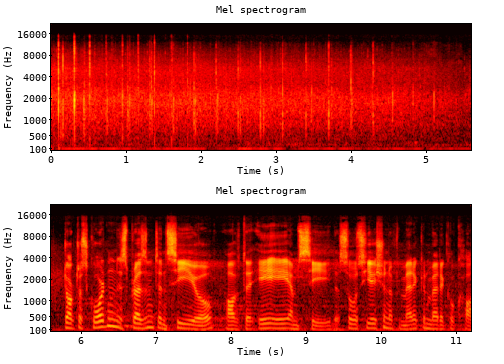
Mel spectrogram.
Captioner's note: applause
